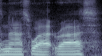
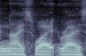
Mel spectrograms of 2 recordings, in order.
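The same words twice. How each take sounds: First: The vowels are long and drawn out. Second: The vowels are said short and plain.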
